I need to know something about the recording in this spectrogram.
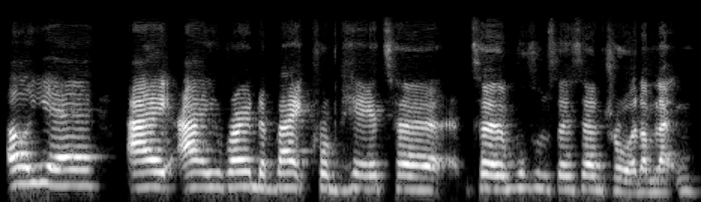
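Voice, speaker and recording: A woman's voice: fairly high pitch, steady tone, normal speed, a bit bright. A woman hosting a podcast, chatting casually, teasing her guest and telling stories. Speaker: podcast host. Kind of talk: casual chat.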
